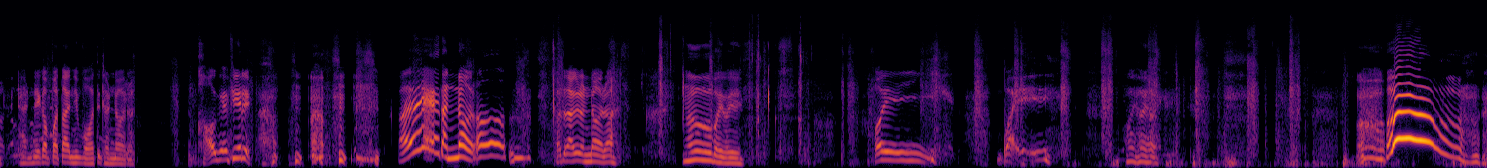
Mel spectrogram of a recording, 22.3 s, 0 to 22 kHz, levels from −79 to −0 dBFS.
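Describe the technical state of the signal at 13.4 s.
At 13.4 s the signal is intact, with no dropout, distortion, clipping or other fault audible at that point.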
